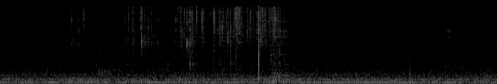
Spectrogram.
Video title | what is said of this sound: “Çıtır Çıtır Soğuk Baklava Tarifi - Hazır Yufkayla Kolay Yapım” | Çıtırtıyı dinleyin lütfen. İçi yumuşacık, dışı çıtır çıtır bir tarif.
